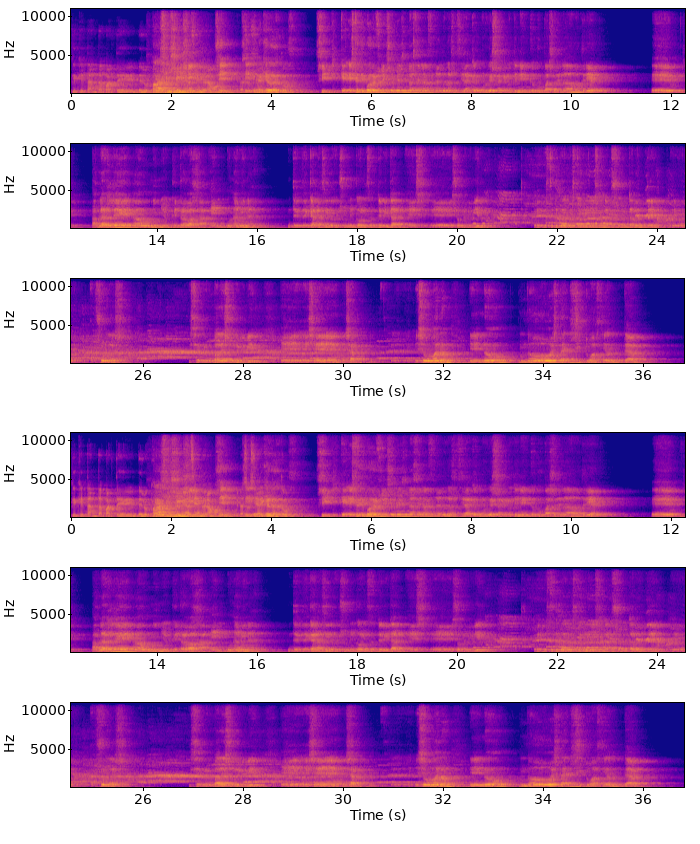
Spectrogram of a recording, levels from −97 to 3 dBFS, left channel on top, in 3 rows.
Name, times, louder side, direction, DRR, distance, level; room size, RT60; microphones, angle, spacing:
voice 1, 0.0-3.0 3.4-4.4, right 2 dB, 45° right, 1 dB, 0.9 m, -31 dB
voice 2, 1.6-2.6 2.9-4.3 4.9-10.6 11.6-12.2 12.7-16.0 16.6-20.6 21.5-25.6 26.9-30.7 31.0-35.9, left 1 dB, 45° left, -5 dB, 1.1 m, -29 dB
sound 1, 20.3-33.5, left 1 dB, 85° left, 1.3 m, -38 dB
9.7 x 3.8 x 4.3 m, 1.5 s
head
